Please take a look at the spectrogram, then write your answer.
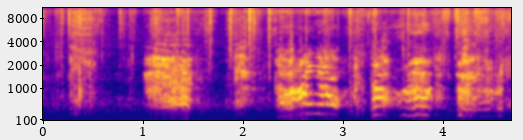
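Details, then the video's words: Jake and Lacy, two pet dogs play fighting in their yard, the heavier male Jake the louder of the pair. Loud harsh growls and gruff barks arrive in short bursts about a second apart, with scuffling between them. "play fighting dogs"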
